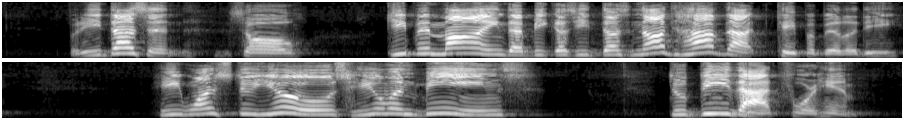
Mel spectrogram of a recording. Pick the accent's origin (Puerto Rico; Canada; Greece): Puerto Rico; I'm from Puerto Rico, so I'm a target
